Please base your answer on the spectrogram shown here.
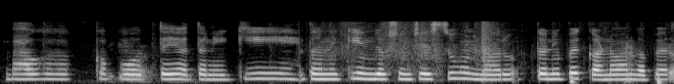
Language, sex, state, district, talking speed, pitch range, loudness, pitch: Telugu, female, Andhra Pradesh, Krishna, 45 wpm, 230-250 Hz, -16 LUFS, 240 Hz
